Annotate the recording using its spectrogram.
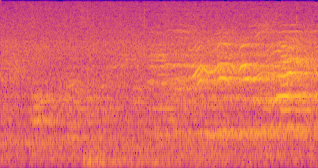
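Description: Players' distant shouts and calls on a soccer field, with a high, wavering shout near the end.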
